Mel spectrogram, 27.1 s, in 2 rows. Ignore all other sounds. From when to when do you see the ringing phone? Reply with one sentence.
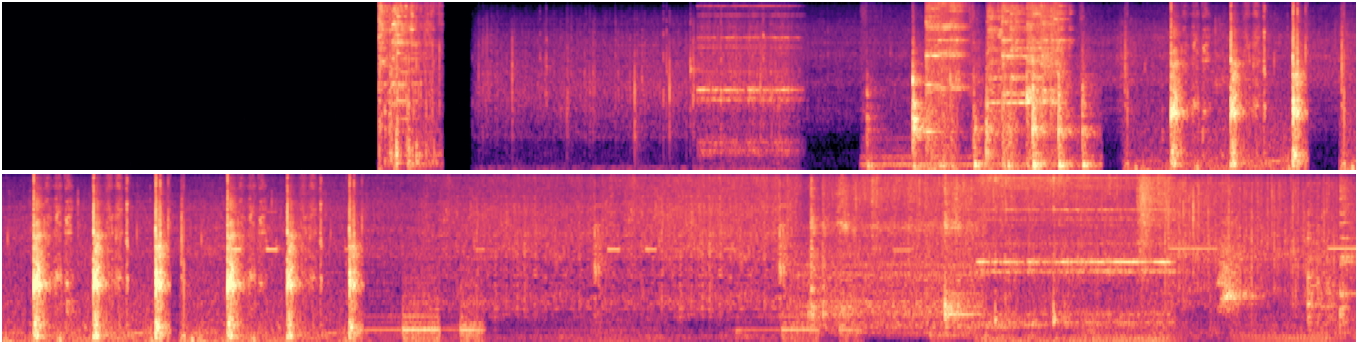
The ringing phone can be heard from 7.0 to 8.1 s and from 23.2 to 25.3 s.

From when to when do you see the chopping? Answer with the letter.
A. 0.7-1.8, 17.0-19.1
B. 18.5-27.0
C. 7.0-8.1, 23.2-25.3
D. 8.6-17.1
D.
